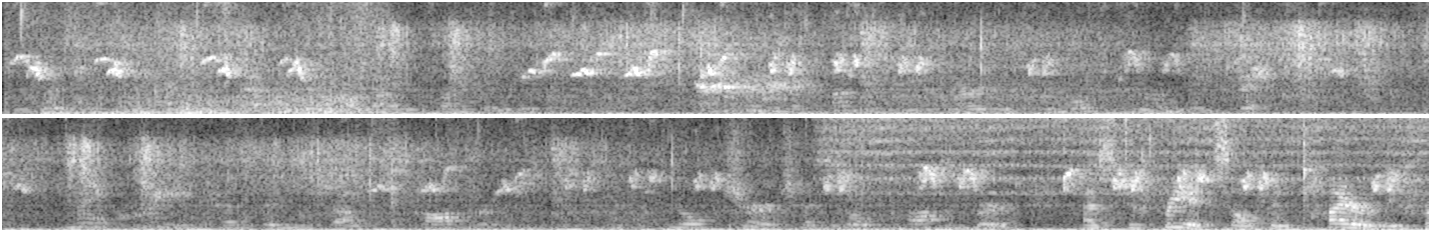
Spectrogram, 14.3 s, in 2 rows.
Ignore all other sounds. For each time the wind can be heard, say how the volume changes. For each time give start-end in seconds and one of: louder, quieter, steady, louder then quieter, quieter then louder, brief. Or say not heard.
0.0-14.1 quieter.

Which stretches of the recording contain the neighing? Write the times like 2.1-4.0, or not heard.
3.5-4.1.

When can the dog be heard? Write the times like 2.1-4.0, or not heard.
not heard.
